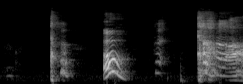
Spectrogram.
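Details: A young child gives several short, deliberate fake coughs, some with a voiced, sing-song edge, which the adult calls fake: voluntary cough.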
